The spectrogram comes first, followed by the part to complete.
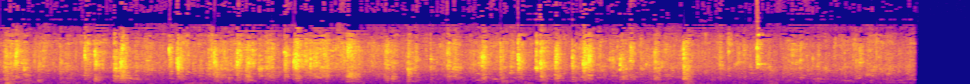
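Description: Large hailstones and rain falling hard on pavement and cars: a dense, irregular patter of sharp impacts. It cuts to silence for about half a second near the end.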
